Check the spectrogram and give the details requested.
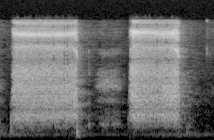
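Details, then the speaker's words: Spoken auscultation lesson: voiced imitation of a holosystolic (pansystolic) isodynamic plateau murmur; two steady hissing bursts of even loudness from start to end. "aquí tenemos un soplo o los histórico o pan histórico hizo dinám"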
